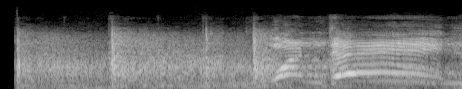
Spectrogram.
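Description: A few sharp thumps over a hiss, then a person's voice rising and falling in pitch from about halfway through.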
